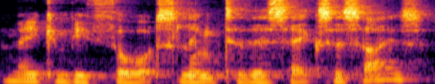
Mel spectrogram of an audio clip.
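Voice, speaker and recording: A man leading a guided meditation as a scripted exercise, speaking in measured short phrases with gentle pauses. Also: medium pitch, animated.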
